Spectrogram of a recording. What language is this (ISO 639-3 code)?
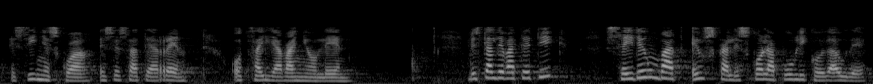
eus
